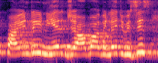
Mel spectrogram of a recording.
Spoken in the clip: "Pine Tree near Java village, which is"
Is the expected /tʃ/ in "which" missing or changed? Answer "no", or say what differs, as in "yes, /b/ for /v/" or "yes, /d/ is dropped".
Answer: yes, /s/ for /tʃ/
